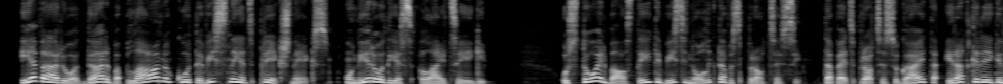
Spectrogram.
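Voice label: Latvian, female, e-learning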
